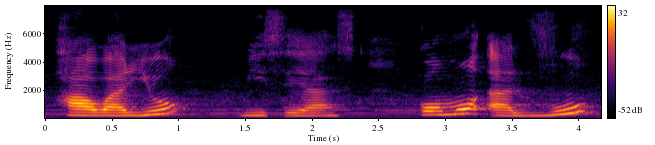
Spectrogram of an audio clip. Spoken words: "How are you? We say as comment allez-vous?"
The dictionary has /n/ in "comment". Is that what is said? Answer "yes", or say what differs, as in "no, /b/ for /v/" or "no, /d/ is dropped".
no, /n/ is dropped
